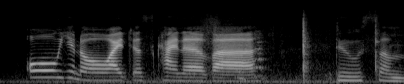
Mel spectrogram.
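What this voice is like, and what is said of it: Put-on accent, unidentifiable. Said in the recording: “I don't know what that accent is.”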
